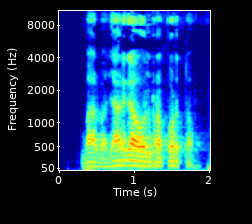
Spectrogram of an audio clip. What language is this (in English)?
Catalan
